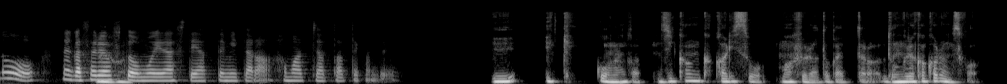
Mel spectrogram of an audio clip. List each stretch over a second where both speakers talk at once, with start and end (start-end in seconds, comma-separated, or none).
none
